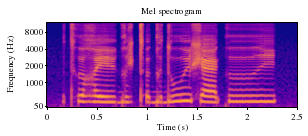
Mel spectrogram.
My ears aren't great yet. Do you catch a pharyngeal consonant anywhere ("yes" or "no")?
no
